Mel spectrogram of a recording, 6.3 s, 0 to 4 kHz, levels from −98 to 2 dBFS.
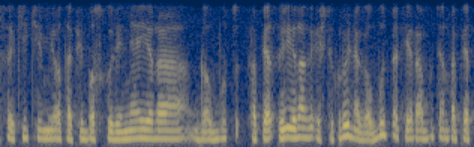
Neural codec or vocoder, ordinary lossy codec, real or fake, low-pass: none; Opus, 24 kbps; real; 3.6 kHz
